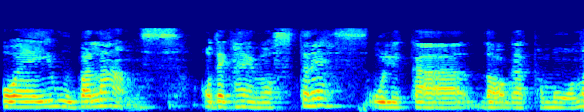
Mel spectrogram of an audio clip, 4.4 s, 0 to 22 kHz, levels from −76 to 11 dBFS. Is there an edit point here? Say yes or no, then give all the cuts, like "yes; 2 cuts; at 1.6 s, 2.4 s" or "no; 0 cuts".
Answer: yes; 1 cut; at 2.7 s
